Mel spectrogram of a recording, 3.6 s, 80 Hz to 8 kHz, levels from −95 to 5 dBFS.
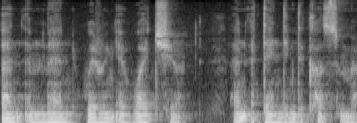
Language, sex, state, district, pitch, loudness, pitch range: English, male, Nagaland, Kohima, 100 Hz, -16 LUFS, 95-100 Hz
